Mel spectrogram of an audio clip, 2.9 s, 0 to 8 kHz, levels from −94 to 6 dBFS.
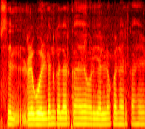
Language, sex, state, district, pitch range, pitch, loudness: Hindi, male, Uttar Pradesh, Deoria, 130-135 Hz, 130 Hz, -18 LUFS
